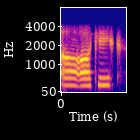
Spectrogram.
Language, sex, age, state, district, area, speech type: Kashmiri, female, 30-45, Jammu and Kashmir, Bandipora, rural, conversation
